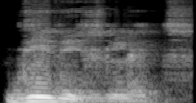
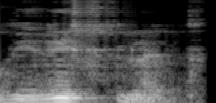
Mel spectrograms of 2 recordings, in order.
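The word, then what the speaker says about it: Dirichlet: Los que saben alemán dicen que esto se pronuncia disislets o dir dislet.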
